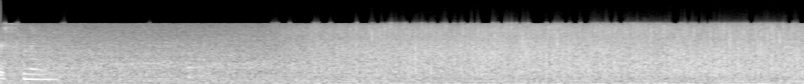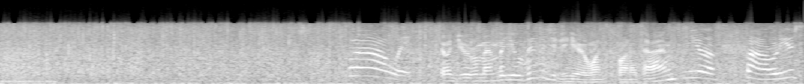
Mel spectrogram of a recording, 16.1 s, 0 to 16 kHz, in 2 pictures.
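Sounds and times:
heavy rain falling: 2.7 - 16.0.

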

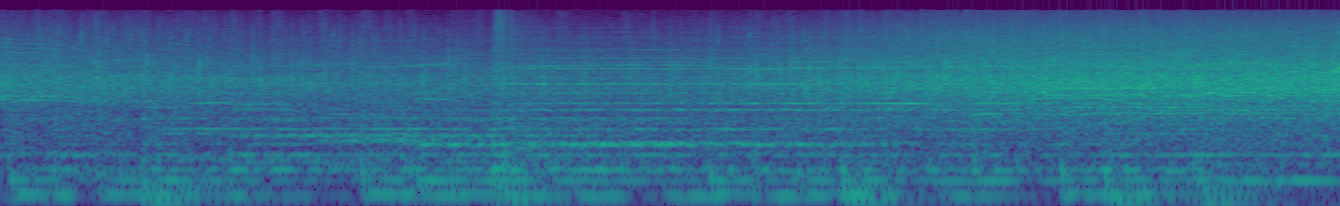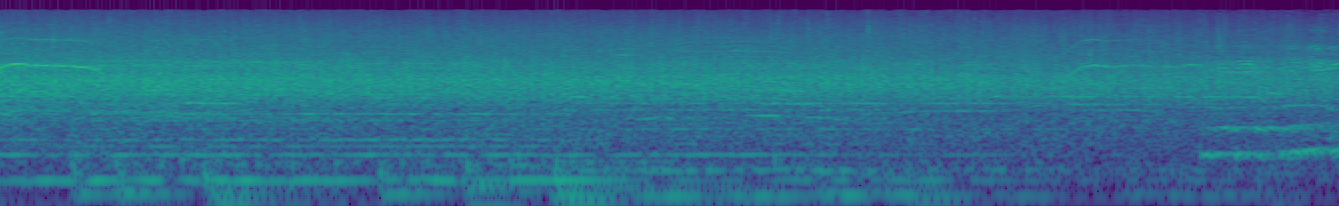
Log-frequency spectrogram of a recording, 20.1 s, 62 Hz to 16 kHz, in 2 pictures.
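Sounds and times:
crowd applauding and cheering: 0.0 - 20.0
music playing: 0.0 - 20.0
whistle: 10.0 - 11.0, 18.1 - 19.2.

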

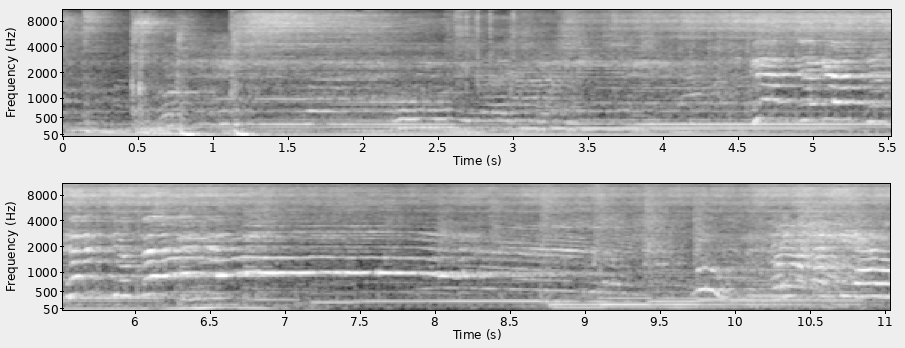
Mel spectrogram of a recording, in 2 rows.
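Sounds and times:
deep bass: 0.0 - 11.0
live band music: 0.0 - 11.0.

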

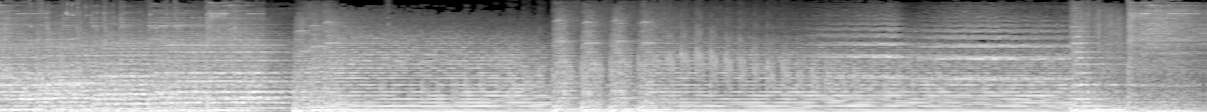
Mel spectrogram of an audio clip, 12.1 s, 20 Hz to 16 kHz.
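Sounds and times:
dramatic film score with choir: 0.0 - 12.0.

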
